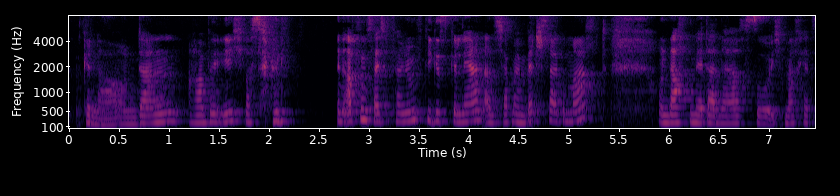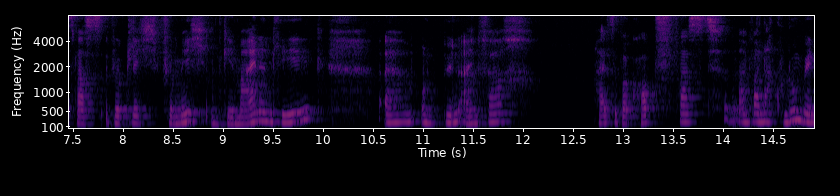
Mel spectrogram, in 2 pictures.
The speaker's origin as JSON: {"language": "German", "country": "Germany", "said": "Man hört, dass ich Deutsche bin"}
